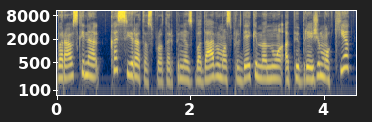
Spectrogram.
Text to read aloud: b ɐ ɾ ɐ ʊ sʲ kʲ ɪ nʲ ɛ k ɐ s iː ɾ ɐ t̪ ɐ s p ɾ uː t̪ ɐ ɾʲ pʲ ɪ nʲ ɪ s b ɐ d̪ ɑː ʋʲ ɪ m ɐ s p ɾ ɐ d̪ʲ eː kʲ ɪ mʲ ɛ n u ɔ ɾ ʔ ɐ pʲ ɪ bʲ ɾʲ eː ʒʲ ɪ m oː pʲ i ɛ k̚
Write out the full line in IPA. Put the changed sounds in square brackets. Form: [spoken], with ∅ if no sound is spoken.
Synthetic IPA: b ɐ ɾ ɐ ʊ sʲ kʲ ɪ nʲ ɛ k ɐ s iː ɾ ɐ t̪ ɐ s p ɾ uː t̪ ɐ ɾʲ pʲ ɪ nʲ ɪ s b ɐ d̪ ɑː ʋʲ ɪ m ɐ s p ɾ ɐ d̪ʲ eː kʲ ɪ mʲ ɛ n u ɔ [∅] ʔ ɐ pʲ ɪ bʲ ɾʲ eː ʒʲ ɪ m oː [kʲ] i ɛ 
